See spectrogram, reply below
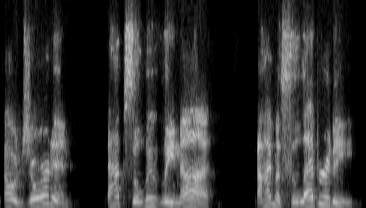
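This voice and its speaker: A man playing a smug, theatrical TV game show host with a booming prize-announcer delivery and drawn-out build-ups. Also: big pitch swings, slightly rough, highs cut off, exaggerated voice.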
